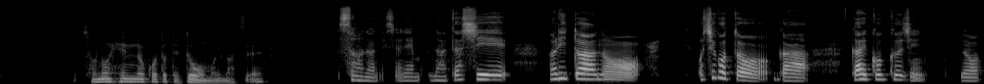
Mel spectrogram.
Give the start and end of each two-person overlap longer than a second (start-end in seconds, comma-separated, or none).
none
